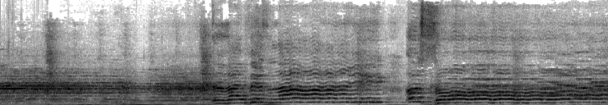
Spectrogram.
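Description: A woman singing solo into a microphone over low instrumental accompaniment. She holds long notes with vibrato and breaks off briefly about five seconds in before coming back in on a new held note.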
